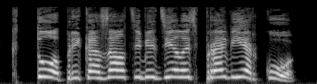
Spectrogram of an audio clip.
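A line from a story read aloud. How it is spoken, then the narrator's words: Loud shout. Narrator (Russian): крикнула уже громко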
